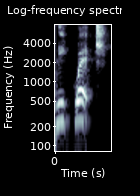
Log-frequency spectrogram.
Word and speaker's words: Miigwech: Miguache. Miigwech is it's basically two syllables then. Miigwech.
